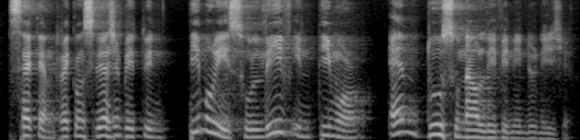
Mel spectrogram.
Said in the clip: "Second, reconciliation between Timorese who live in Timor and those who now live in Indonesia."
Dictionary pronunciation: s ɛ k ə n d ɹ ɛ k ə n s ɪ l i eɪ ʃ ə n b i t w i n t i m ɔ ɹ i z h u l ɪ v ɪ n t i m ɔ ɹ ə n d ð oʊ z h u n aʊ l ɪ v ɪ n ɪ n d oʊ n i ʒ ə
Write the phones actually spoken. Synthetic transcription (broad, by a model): s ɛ k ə n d ɹ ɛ k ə n s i l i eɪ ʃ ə n b i t w i n t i m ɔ ɹ i s h u l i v ɪ n t i m ɔ ɹ ə n d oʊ s h u n aʊ l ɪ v ɪ n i n d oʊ n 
